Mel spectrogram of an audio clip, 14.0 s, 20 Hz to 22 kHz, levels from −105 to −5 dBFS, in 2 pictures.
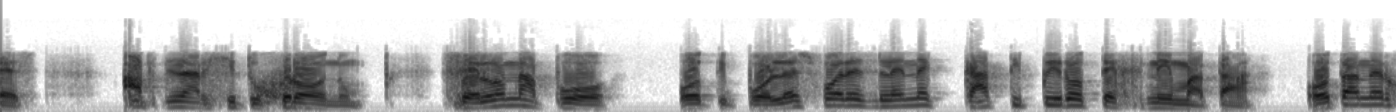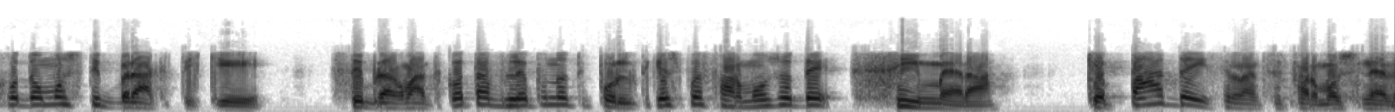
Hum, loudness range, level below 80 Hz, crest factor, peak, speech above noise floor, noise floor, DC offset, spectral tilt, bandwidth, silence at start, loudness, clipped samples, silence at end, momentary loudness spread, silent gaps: none; 1 LU; -70 dBFS; 18 dB; -2 dBFS; 31 dB; -51 dBFS; under 0.1%; -6.5 dB/octave; 6.2 kHz; 0 s; -20 LUFS; under 0.1%; 0 s; 6 LU; none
